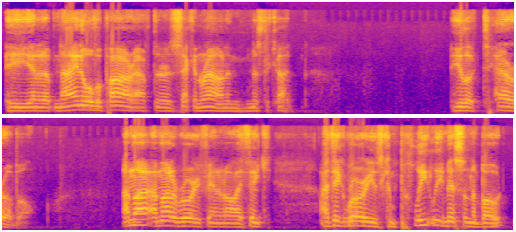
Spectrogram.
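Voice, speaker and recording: A middle-aged man in casual podcast conversation, talking with eager, rambling energy about sports. His voice sits at an ordinary pitch for a man. He keeps circling back to check the listener is with him. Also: normal speed, gravelly, long pauses. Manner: rambling, enthusiastic, repeats "you know what I mean". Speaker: podcast co-host.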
